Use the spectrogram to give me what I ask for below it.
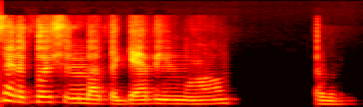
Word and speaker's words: gabion: Gabion is the spelling, and it's pronounced Gabion.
